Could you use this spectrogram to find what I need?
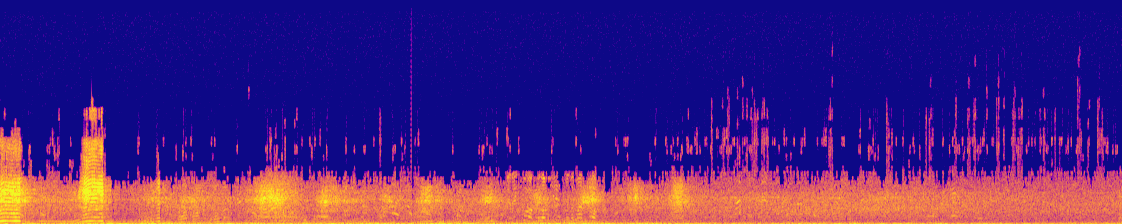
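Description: Snowmobile engines idle with a steady low rumble outdoors.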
